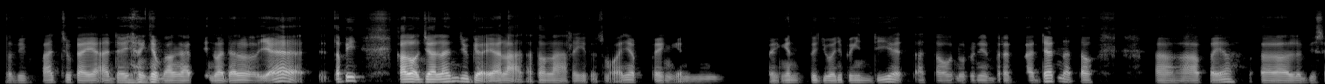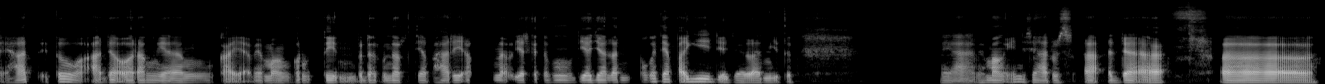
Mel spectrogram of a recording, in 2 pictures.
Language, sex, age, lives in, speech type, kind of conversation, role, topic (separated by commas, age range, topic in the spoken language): Indonesian, male, 25-29, Indonesia, conversation, unstructured, none, Apa yang kamu rasakan saat berhasil mencapai target olahraga?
